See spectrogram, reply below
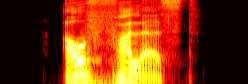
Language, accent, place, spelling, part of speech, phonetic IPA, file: German, Germany, Berlin, auffallest, verb, [ˈaʊ̯fˌfaləst], De-auffallest.ogg
- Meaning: second-person singular dependent subjunctive I of auffallen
